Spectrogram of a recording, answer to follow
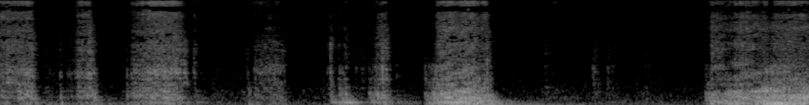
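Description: A drawing stick scratching across a painted canvas in a run of short, faint strokes as the first outline is sketched in. A longer, louder stretch of rubbing begins about a second before the end.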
